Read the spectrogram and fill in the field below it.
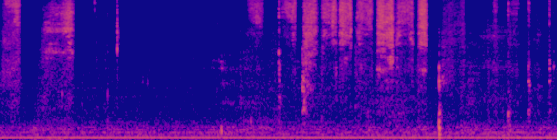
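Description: A paintbrush applies paint over a surface in soft, scratchy bristle strokes that come in uneven bursts, quiet and close, over a steady low electrical hum.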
